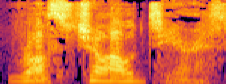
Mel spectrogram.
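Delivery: slow, wondering, drawn-out awed voice. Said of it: "is just like".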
